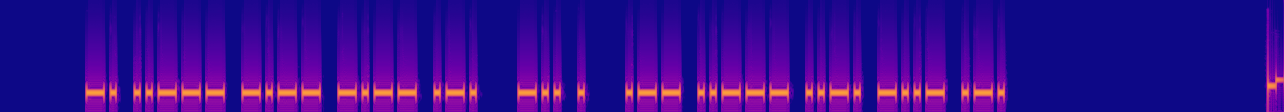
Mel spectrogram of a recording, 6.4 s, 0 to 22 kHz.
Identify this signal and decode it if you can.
Morse code, heard as a keyed tone, about 40 wpm, 700 Hz. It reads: N2YYR DE W2FXR
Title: USA Callsign DE Callsign - 5 Characters - 40wpm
